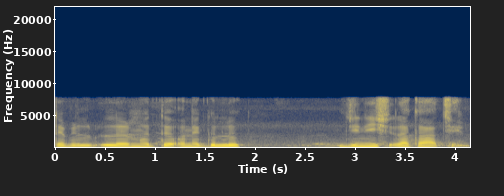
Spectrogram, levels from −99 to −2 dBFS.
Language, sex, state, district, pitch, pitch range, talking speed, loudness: Bengali, female, Assam, Hailakandi, 190 Hz, 180-200 Hz, 100 wpm, -14 LUFS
